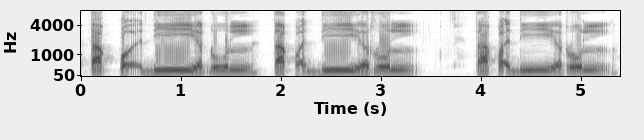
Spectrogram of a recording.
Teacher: Dalam kata "rul", jika huruf ro memiliki vokal dammah—ini disebut dammah atau tanda dammah—huruf ro dibaca tebal, dibaca tafkhim, sehingga bagian belakang lidah kita terangkat ke atas saat kita mengucapkannya. Kentalkan bunyi 'r': "taqdirul", "taqdirul", "taqdirul".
